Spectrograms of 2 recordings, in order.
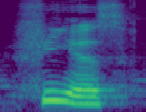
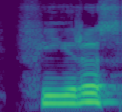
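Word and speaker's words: fierce: फियर्स यहाँ पे जो है आर थोड़ा साइलेंट, आर यहाँ पे साइलेंट रहेगा, तो इसको हम फियरस नहीं बोलेंगे, तो बोलेंगे फियर्स फाइटिंग, मतलब बहुत ही उग्र भयानक जो लड़ाई हुई, घटित हुई।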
